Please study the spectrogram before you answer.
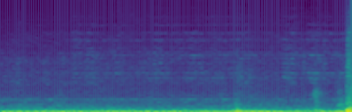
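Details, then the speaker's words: Nissan Z daily driver, lowered, driving over a speed bump: steady road rumble then sharp single clunk; suspension clunk over bumps, exact part not identified. "The car's too low. I raised it too. Jesus. Sounds like your whole suspension's gonna come off the car."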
